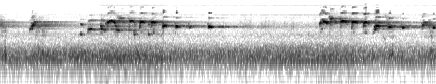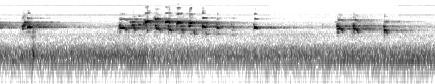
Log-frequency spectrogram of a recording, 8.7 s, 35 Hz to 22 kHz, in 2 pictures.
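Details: Eagle pair communicating at the nest tree as hatch time approaches, afternoon of 12-11-14. Four bursts of high, piping chatter, each a quick descending series of squeaky notes lasting one to two seconds, over faint low background noise.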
